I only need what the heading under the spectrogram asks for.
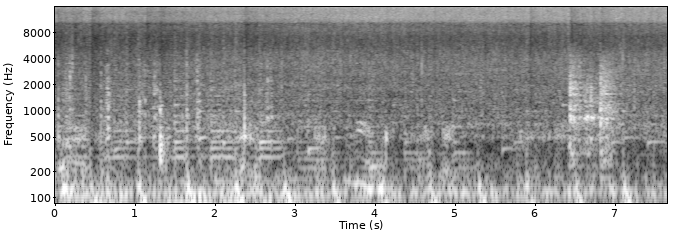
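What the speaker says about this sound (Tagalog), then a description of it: "naggisa na natin yung ating sibuyas at bawang sa butter" Onions and garlic sauté in butter for a creamy ox tongue dish, a loud close sizzle with stirring scrapes running throughout and an occasional clink of the utensil.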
